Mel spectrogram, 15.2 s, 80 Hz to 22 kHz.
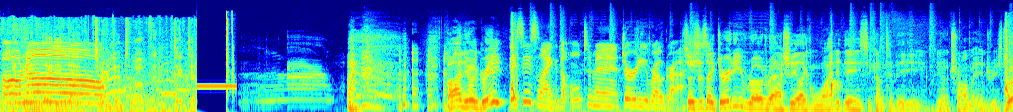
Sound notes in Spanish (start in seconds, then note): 3.6 gato maullando; 5.1 Ambos riendo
